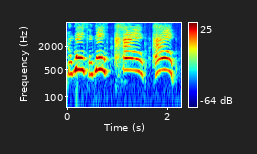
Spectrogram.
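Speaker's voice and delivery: very high, loud terrified cries; screaming for help. A narrator's reading. Grandma attacked by wolf, screaming for help. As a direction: scream for help like a frail old lady.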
